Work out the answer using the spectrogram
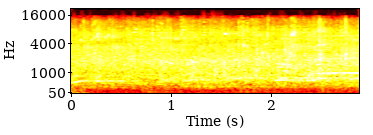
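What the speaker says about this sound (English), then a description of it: "And the applause is coming from the stands" Distant, steady applause and crowd noise wash down from the stands at a girls regional basketball final in a gym, a soft broadband roar with no distinct individual claps.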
